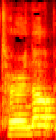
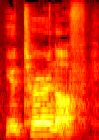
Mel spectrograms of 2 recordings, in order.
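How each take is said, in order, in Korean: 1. 마지막 단어는 p 소리로 끝나요. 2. 마지막 단어는 부드러운 f 소리로 끝나요. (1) "P 사운드가 난단 말이에요" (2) "윗니가 아랫입술에 닿은 상태로 자연스럽게 불어주시면 돼요"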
